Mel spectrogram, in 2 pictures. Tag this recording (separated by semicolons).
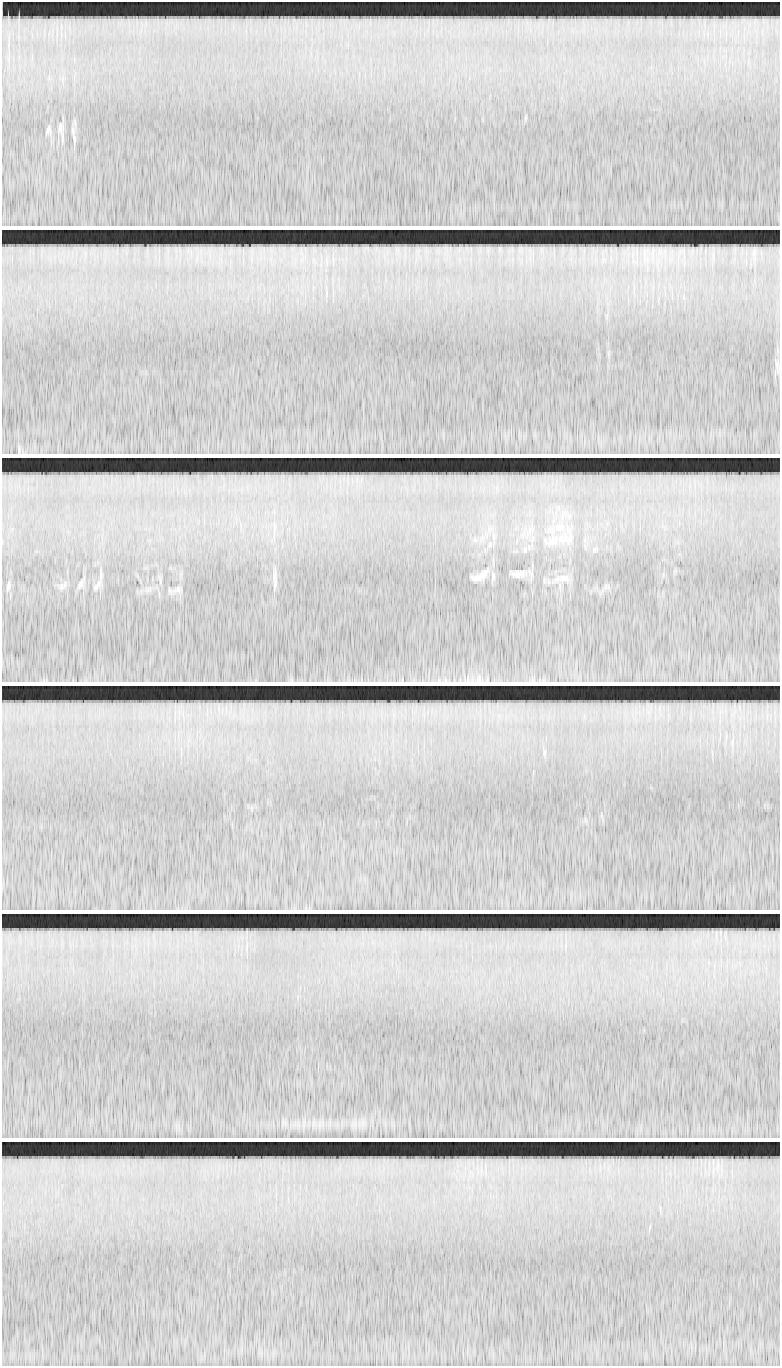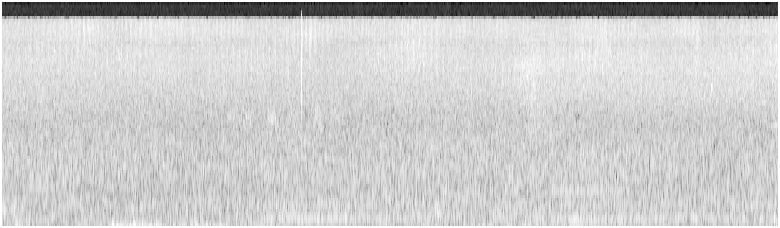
Omsk; Russia; athmosphere; noise; park; victory-park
